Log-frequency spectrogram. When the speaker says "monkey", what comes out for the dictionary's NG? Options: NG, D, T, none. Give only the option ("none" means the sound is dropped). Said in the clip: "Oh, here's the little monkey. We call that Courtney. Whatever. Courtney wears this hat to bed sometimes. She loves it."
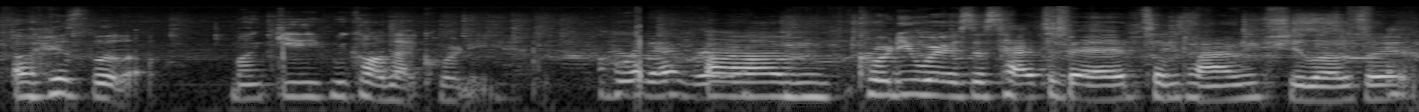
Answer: NG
